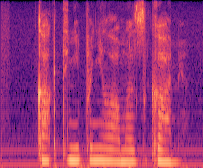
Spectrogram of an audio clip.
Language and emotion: Russian, angry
